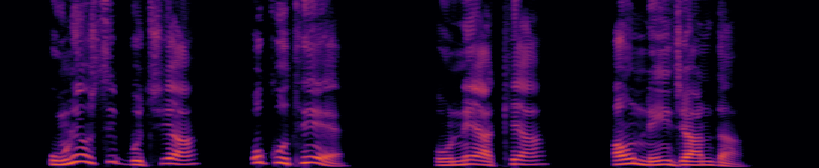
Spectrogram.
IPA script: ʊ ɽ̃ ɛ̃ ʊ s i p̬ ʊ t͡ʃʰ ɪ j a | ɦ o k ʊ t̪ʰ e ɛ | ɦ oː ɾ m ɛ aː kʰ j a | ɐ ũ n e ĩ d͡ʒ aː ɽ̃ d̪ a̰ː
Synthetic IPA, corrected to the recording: ʊ ɽ̃ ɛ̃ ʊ s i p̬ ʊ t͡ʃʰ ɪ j a | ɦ o k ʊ t̪ʰ e ɛ | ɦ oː ɾ n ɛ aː kʰ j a | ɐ ũ n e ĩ d͡ʒ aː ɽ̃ d̪ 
